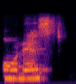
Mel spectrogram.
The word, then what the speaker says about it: honest: But here H becomes silent. We pronounce is honest.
